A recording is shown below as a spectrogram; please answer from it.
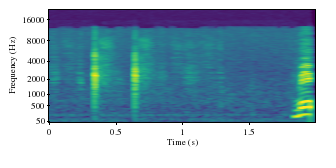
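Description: Chalk writing on a blackboard: two short sharp taps of the chalk against the board about half a second in, with quiet between the strokes. A man's voice starts near the end.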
